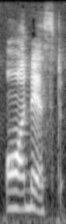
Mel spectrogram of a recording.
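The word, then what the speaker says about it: honest: will कभी आना चाहिए यदि हमने कहा ऑनेस्ट अंश में एक साइलेंट है और ओके साउंड के ही सके हिसाब से हमें pain का प्रयोग करना है इसी तरह एक का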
